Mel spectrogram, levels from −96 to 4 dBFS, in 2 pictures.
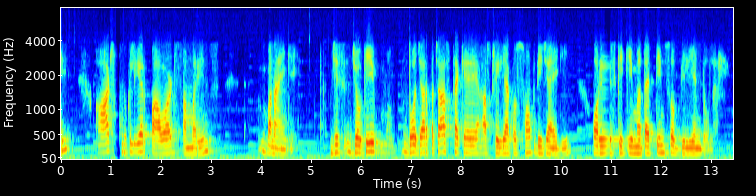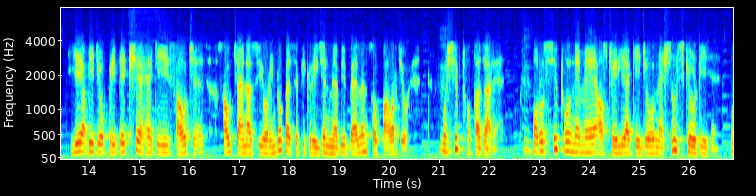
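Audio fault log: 1.07 to 1.17 s, short stall from a late packet: one sound is held about 94 ms too long with a slight buzz or dip, because the receiver stretched it while waiting for the packet. Nothing is lost. On the waveform, a stretch of repeated identical cycles; on the spectrogram, flat, smeared harmonics.
1.22 to 1.26 s, skip ahead: playback jumps forward, dropping roughly 70 ms while the jitter buffer sheds its extra delay. A 24 ms bridge joins the two sides almost directly. The spectrogram shows an abrupt discontinuity in the harmonic tracks; the waveform shows a slightly mismatched splice.
1.68 to 2.13 s, jitter buffer slow-down: the sound runs at 89% speed at unchanged pitch, about 57 ms longer, because repeated pitch periods were inserted to rebuild the buffer's reserve. Spectrogram features look horizontally stretched at constant frequency, and the waveform shows duplicated periods.
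6.84 to 8.06 s and 14.06 to 18.24 s, jitter buffer speed-up: the sound runs faster, at 107% and then 103% at the same pitch, trimming roughly 100 ms and 150 ms, as short pitch-period pieces were cut to reduce excess delay. The spectrogram looks compressed in time with no frequency shift, and the waveform shows small, frequent splices. All of this sits within a band that ends at 8 kHz, which fits a G.722 wideband call path.
10.83 to 10.97 s, call audio freeze: the sound halts for about 137 ms and is bridged by a continuation of the last sound as a decaying buzz or hiss, never reaching silence. It then resumes from the same point, likely because packets were delayed in transit. On the spectrogram, the frozen harmonics fade out; on the waveform, a tapering sustained stretch.
23.94 s, short concealed packet loss: 20 ms never arrived, and the receiver extrapolated the preceding sound before crossfading back, giving a brief smear or wobble. 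The spectrogram shows a tiny blurred patch; the waveform shows a short concealed section with a soft join.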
